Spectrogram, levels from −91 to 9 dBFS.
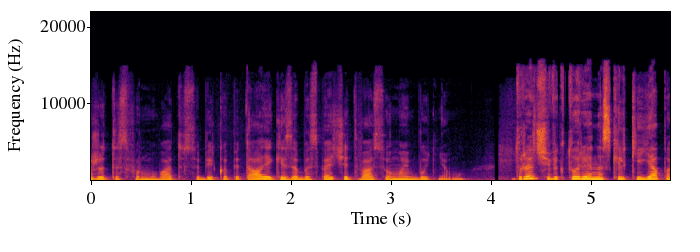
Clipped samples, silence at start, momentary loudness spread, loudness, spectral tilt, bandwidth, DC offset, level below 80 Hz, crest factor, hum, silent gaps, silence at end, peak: under 0.1%; 0 s; 11 LU; -17 LUFS; -6 dB/octave; 15.5 kHz; under 0.1%; -58 dBFS; 16 dB; none; none; 0 s; 0 dBFS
